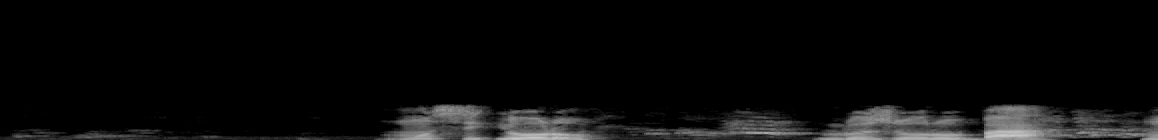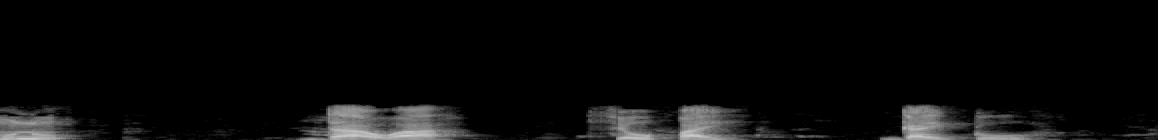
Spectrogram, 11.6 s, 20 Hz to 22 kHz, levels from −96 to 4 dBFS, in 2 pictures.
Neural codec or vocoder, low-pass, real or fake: none; 5.4 kHz; real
